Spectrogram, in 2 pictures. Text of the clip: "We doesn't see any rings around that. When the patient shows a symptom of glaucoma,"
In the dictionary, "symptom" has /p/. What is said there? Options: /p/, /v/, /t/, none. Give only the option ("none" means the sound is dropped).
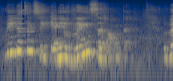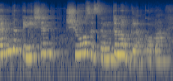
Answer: none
